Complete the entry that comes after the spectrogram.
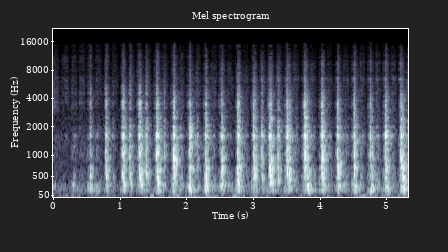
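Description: A wooden stylus tip scratches the lower vase area of a solid, black wax-coated scratch art card in a book lying flat on a table. Quick, dry, raspy strokes come in a steady rhythm of about four per second, with a bright scraping texture. Each stroke ends abruptly with no ring.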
